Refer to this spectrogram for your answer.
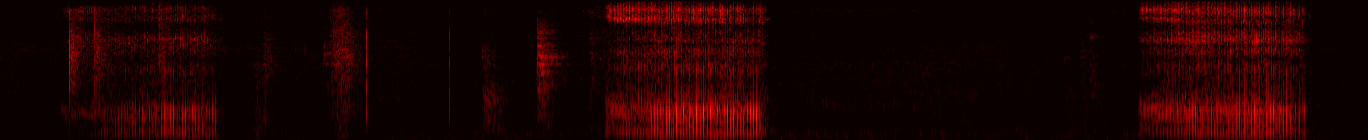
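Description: A Boston Terrier snores in long, rasping breaths spaced a few seconds apart.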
